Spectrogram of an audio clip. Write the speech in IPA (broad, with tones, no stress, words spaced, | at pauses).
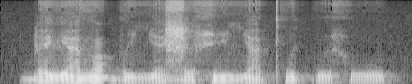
bɛ˨lʲa˨˦ðɔ˦ ɡʷi˨ʎɛ˨ ɮɘ˨hi˦ ʎa˨ kʷʰi˦kʷɨ˨hu˨˦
